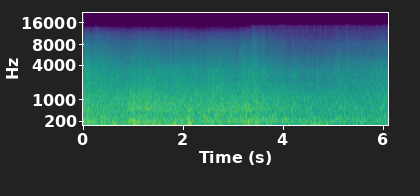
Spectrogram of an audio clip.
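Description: Sea waves breaking and washing up a shingle beach, with wind buffeting the microphone in gusty low rumbles.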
